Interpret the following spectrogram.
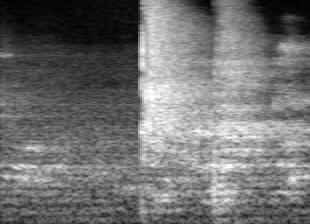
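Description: Badminton racket strings striking a shuttlecock, two sharp cracks: one about a second in and another about half a second later.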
